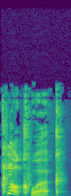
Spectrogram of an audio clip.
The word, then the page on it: clockwork: British English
